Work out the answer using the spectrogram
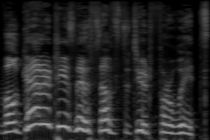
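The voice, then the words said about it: Imitates another person's voice. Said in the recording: “Maggie Smith in Downton Abbey”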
